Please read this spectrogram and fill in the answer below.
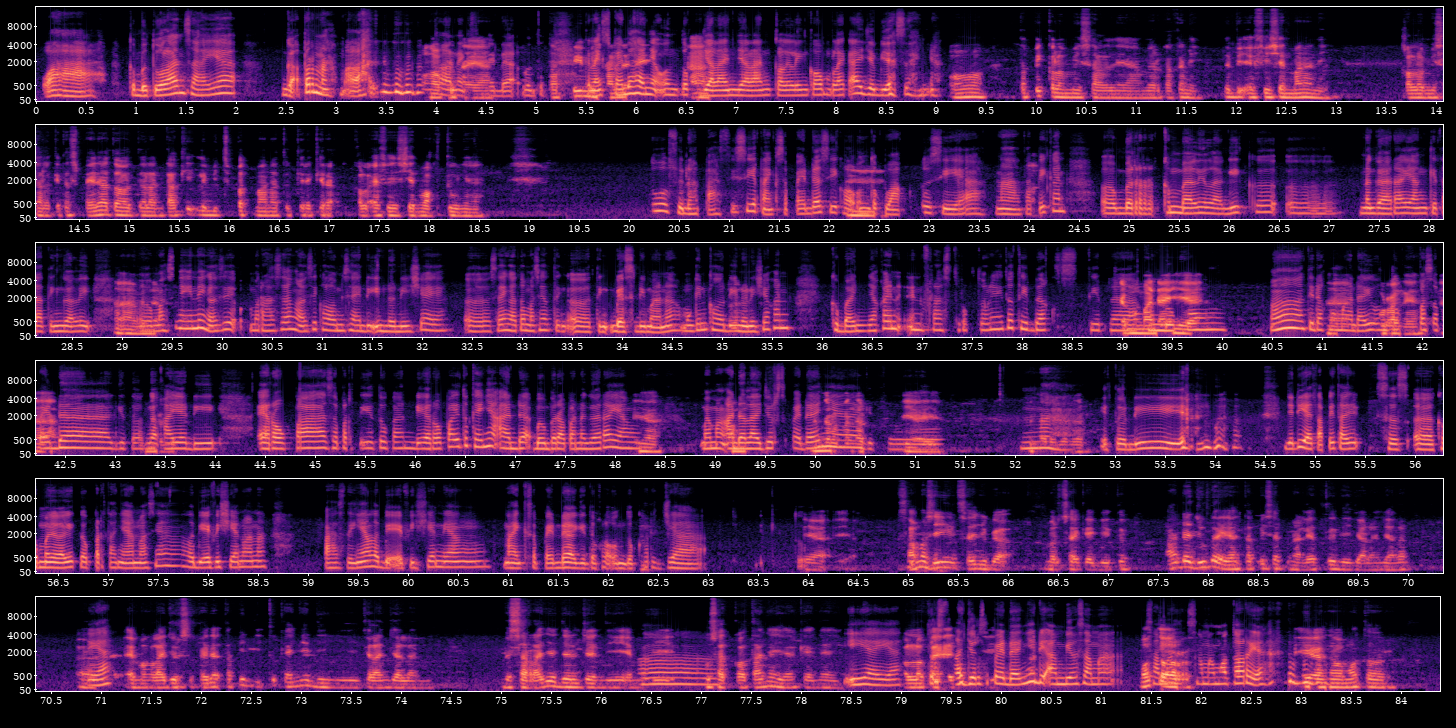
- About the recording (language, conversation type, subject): Indonesian, unstructured, Apa yang membuat Anda lebih memilih bersepeda daripada berjalan kaki?
- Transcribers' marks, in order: static; chuckle; laughing while speaking: "biasanya"; distorted speech; other background noise; mechanical hum; in English: "based"; tapping; chuckle; chuckle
